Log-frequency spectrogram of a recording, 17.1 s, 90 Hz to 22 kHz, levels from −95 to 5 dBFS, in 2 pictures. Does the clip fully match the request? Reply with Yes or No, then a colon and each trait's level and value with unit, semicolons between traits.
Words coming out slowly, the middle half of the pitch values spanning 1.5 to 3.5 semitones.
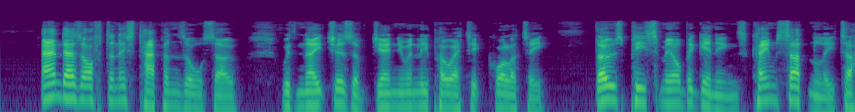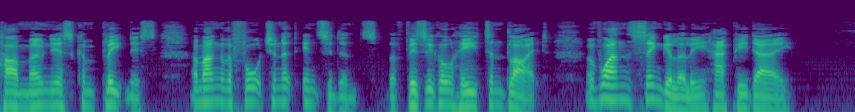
No: slow, 115 wpm; average, 5.1 semitones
